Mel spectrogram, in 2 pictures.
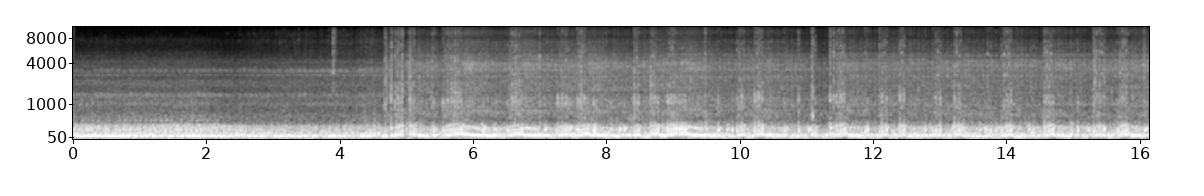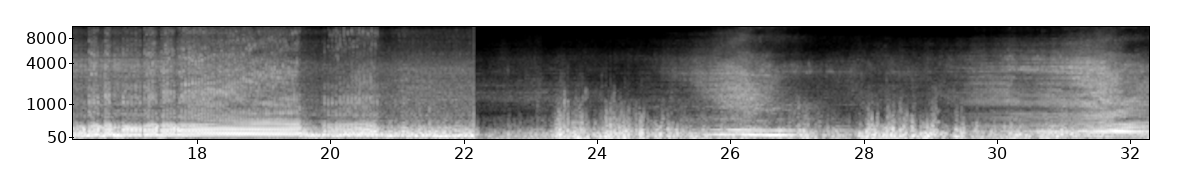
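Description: Harley-Davidson V-twin motorcycle engine running loudly at close range with a clattery, lumpy beat, revving up near the end of that stretch. About 22 seconds in the sound changes abruptly to motorcycle riding noise with wind on the microphone.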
